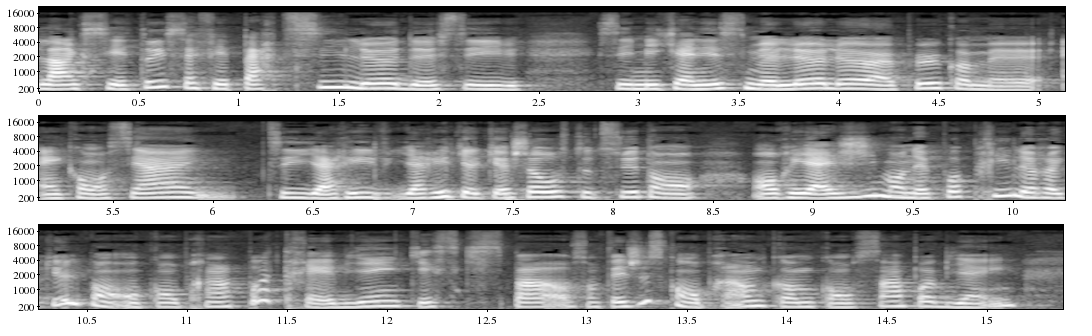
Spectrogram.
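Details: Adult woman who stutters, a master's candidate in speech-language pathology, speaking in French; stuttering.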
